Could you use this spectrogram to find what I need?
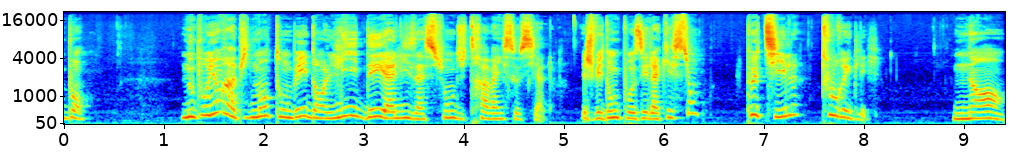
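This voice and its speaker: Passionate and dark, mellow in tone, a woman speaks at a high pitch and very slow pace with lively intonation and long, frequent pauses. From France. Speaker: social worker, podcast host. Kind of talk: podcast monologue. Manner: passionate, committed.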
